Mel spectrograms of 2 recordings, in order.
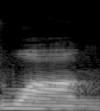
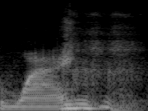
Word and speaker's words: Wang: have Wang underneath him I know it's pronounced Wong but it looks like Wang so he's the president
